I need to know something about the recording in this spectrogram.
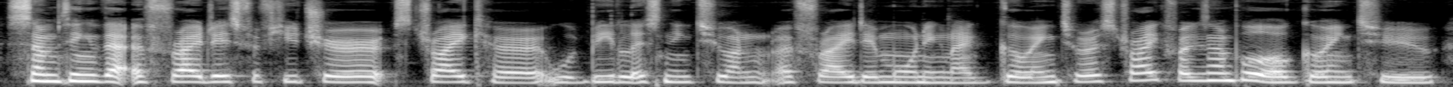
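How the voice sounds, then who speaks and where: A woman's voice: medium pitch, fairly even intonation, normal speed, gravelly, few pauses, a little mellow. A French woman in her twenties, chatting casually as an interview guest, with frequent laughs and fillers. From France. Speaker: guest, youth radio studio coordinator.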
